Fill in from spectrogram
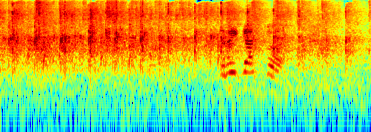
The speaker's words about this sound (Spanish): Así que un aplauso eh, de nuestro público a, a, la Casa de Papel y a sus actores.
